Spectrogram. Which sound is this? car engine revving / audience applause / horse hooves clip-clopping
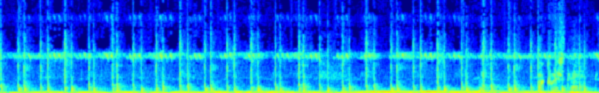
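horse hooves clip-clopping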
